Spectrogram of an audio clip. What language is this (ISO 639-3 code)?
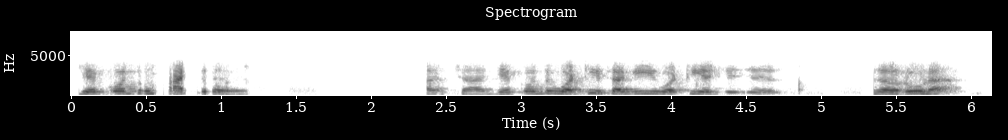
snd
